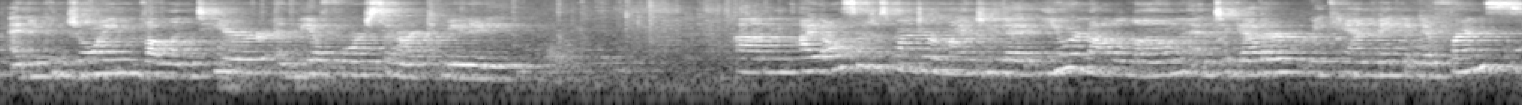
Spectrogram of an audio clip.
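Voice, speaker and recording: A woman's voice: fairly high pitch, noisy background. A woman from the US South with a Southern accent, speaking earnestly and encouragingly to a crowd at a community event. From Atlanta, US South. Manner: earnest, encouraging, leads the crowd in repeating phrases. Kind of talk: public speech to an audience. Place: large echoey hall, live event. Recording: echoey hall recorded from far off.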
